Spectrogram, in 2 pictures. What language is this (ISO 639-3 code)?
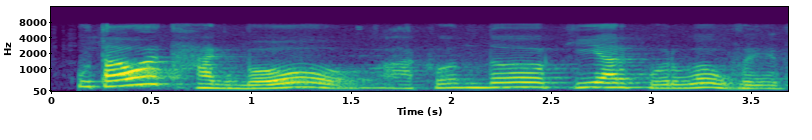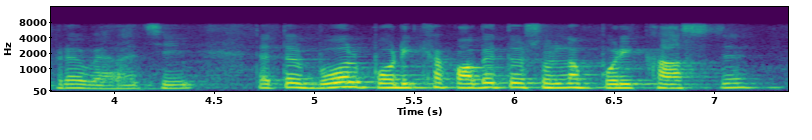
ben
